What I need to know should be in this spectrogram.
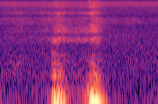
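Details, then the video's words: Dog sleeping and snoring, two low rough snorts about four tenths of a second apart, deep and brief, over a quiet indoor hush. "My dog snoring"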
